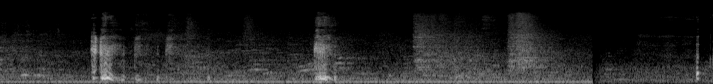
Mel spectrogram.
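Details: Two short, harsh cough bursts from an adult sick with the flu, over a steady low electrical hum.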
